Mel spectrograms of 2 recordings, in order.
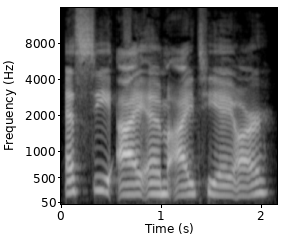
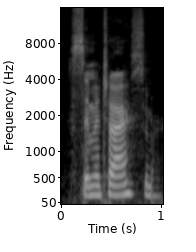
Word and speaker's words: scimitar: destruction wielding a huge okay how do you pronounce this word I feel embarrassed s-c-i-m-i-t-a-r Scimitar Scimitar and wearing a tiny mini skirt and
